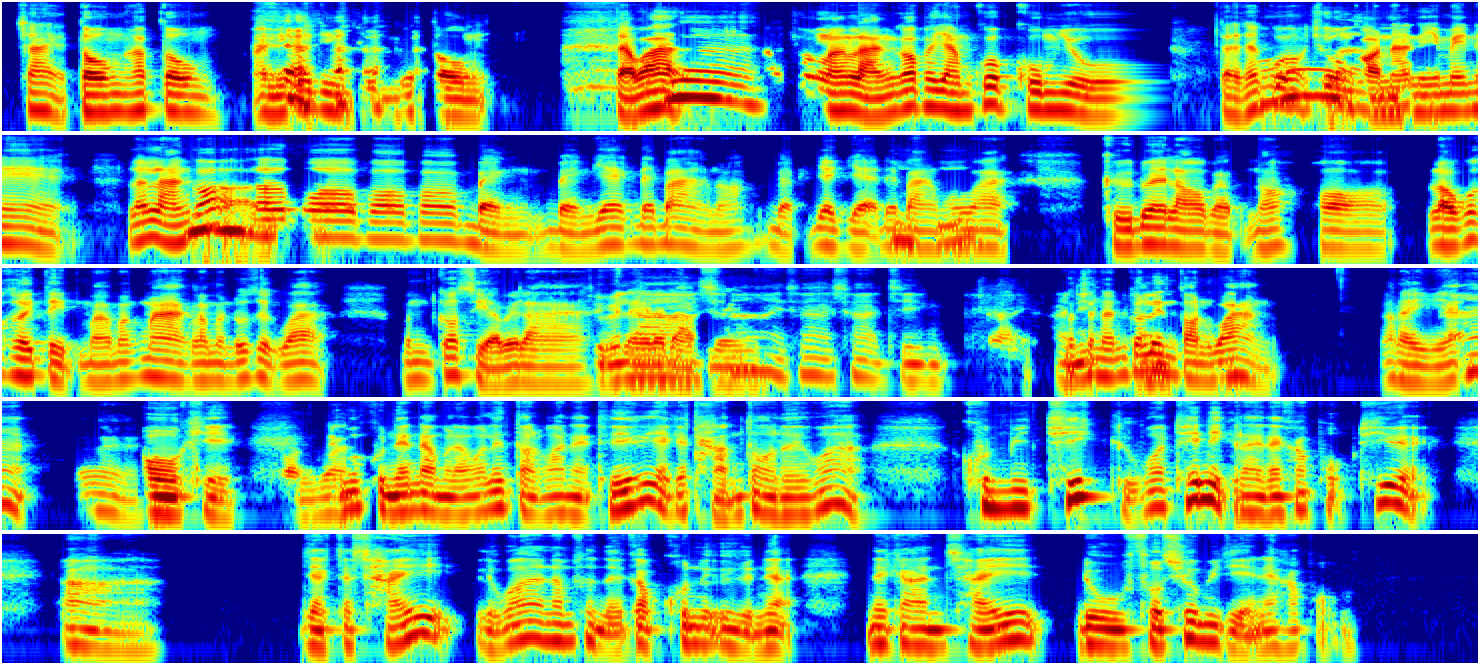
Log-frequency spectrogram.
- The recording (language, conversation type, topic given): Thai, podcast, นิสัยการเล่นโซเชียลมีเดียตอนว่างของคุณเป็นอย่างไรบ้าง?
- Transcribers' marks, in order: laugh; static; distorted speech; other background noise; tapping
